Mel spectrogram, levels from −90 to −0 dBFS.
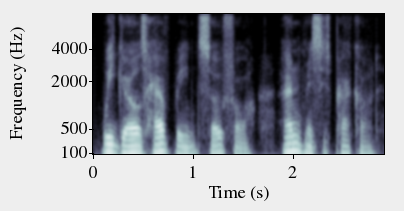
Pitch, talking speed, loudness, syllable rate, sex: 100 Hz, 185 wpm, -17 LUFS, 4.1 syllables/s, male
